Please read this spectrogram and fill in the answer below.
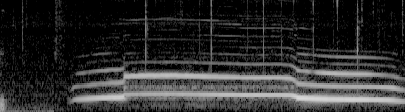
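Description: A wolf howling: one long call that starts under a second in, steps up in pitch, holds steady, then steps down and slides away at the end.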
